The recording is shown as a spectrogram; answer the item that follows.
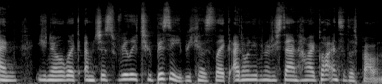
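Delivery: frantic, fast, high, rattled-off rush. Describing being too busy and lost in a problem: fast, frantic, high-pitched. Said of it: "Do you see how fast my intonation went? ... It was high pitched".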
